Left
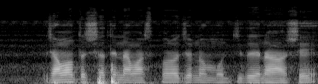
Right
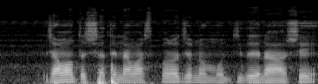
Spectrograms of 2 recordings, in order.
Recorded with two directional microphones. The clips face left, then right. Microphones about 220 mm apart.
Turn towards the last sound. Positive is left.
turn(degrees=-25)  # may be behind; listen again after turning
